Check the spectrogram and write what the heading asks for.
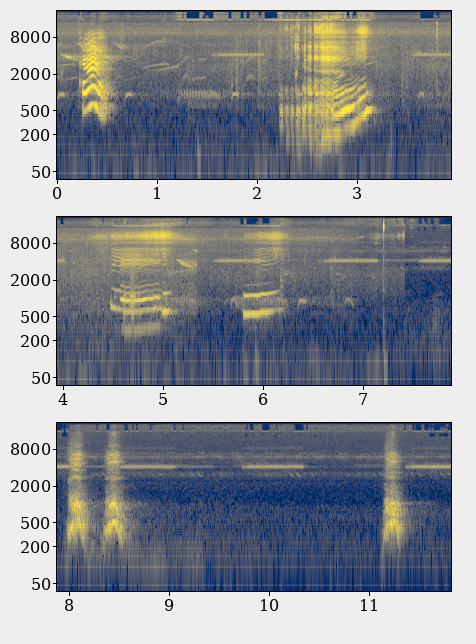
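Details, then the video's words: Playful Golden Retriever puppies on a green lawn, giving a mix of sliding whiny whimpers and squeals followed by short, separate yelping barks, over low background rumble and a faint continuous high tone. "Adorable Golden Retriever Puppies Playing On Lush Green Grass – Cute Dog Video | Dog Sounds"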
